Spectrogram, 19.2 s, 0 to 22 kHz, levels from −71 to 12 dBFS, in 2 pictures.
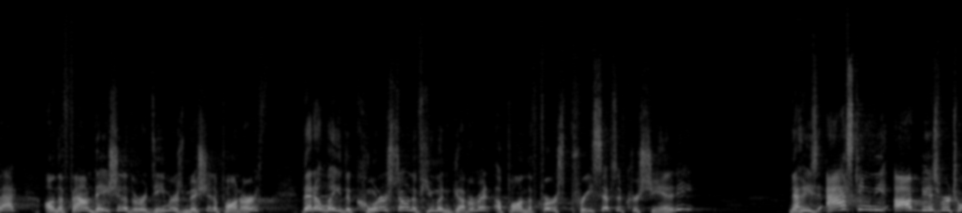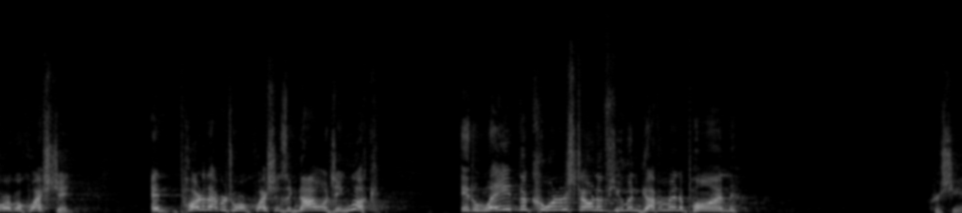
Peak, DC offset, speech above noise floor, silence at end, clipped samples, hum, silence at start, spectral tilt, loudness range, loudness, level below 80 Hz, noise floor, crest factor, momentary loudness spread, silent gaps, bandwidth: -8 dBFS; under 0.1%; 44 dB; 0 s; under 0.1%; none; 0 s; -3.5 dB/octave; 4 LU; -27 LUFS; -82 dBFS; -71 dBFS; 20 dB; 10 LU; none; 19 kHz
